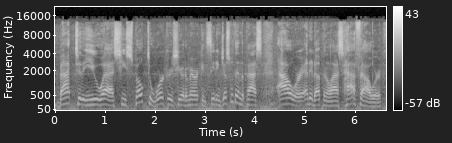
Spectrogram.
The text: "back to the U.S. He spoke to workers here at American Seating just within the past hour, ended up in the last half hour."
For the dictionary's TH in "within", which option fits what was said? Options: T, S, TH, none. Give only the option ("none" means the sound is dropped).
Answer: TH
